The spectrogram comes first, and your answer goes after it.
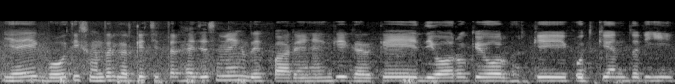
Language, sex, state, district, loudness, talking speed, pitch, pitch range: Hindi, male, Rajasthan, Bikaner, -15 LUFS, 250 wpm, 170 Hz, 165-175 Hz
